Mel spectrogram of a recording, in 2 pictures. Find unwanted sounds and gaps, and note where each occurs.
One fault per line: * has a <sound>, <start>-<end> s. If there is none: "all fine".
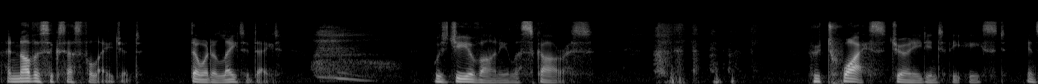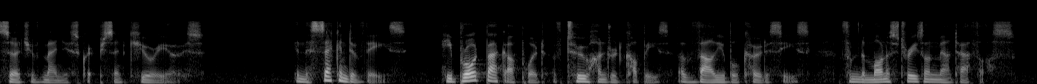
* has a sigh, 3.1-4.0 s
* has a laugh, 6.2-7.8 s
